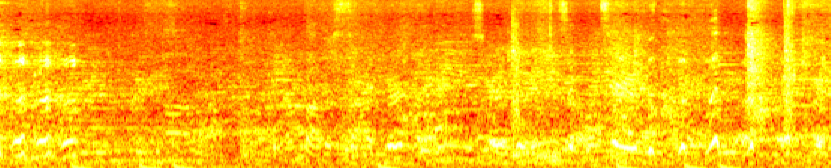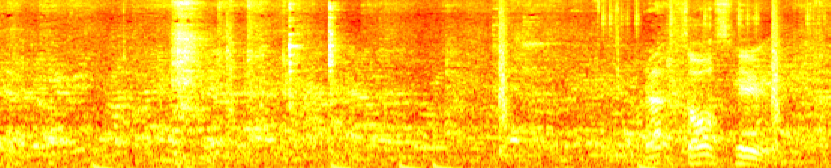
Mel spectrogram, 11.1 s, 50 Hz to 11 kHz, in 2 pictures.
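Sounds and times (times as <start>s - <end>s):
background music with low beat: 0.0s - 7.0s, 7.6s - 11.0s
murmur of voices: 0.0s - 11.0s
cutlery clicking on plates: 6.6s - 8.0s.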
